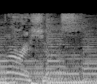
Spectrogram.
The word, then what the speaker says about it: Parachutes: Esto es del año 2000, del nuevo milenio de Superchutes. Oh, bueno, Parachutes.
